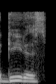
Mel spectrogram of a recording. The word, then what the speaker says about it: Adidas: As I would say, Adidas, because I put my emphasis on Adidas, a different syllable.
